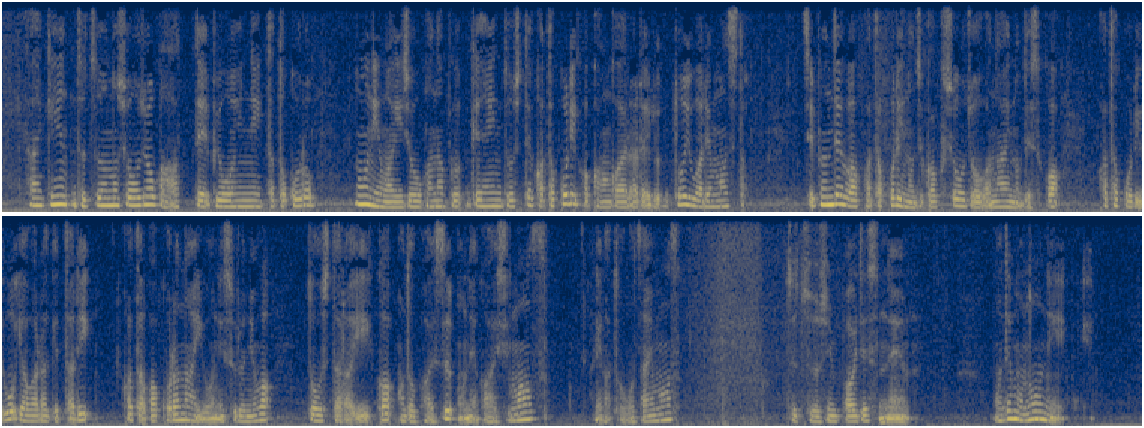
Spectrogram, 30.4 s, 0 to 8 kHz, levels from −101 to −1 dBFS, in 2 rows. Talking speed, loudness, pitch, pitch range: 260 characters per minute, -31 LUFS, 240 Hz, 210-280 Hz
